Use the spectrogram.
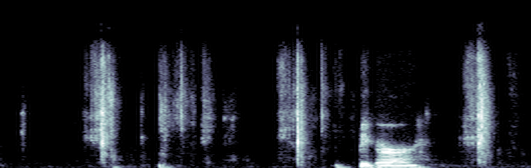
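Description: Scissors snipping through paper or card while making texture tools for printing, a few short close crisp cuts with a voice talking in between.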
